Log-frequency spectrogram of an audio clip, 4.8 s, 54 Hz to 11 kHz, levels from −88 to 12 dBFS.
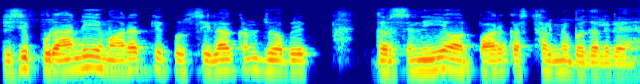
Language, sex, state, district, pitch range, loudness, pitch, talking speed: Hindi, male, Bihar, Gopalganj, 120-130 Hz, -17 LUFS, 125 Hz, 210 wpm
